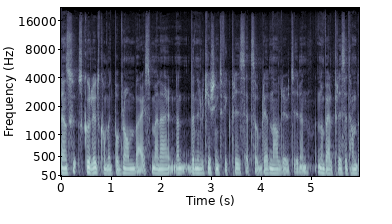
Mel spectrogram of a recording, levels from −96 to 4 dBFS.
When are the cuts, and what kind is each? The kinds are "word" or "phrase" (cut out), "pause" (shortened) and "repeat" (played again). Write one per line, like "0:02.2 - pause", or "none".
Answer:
none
